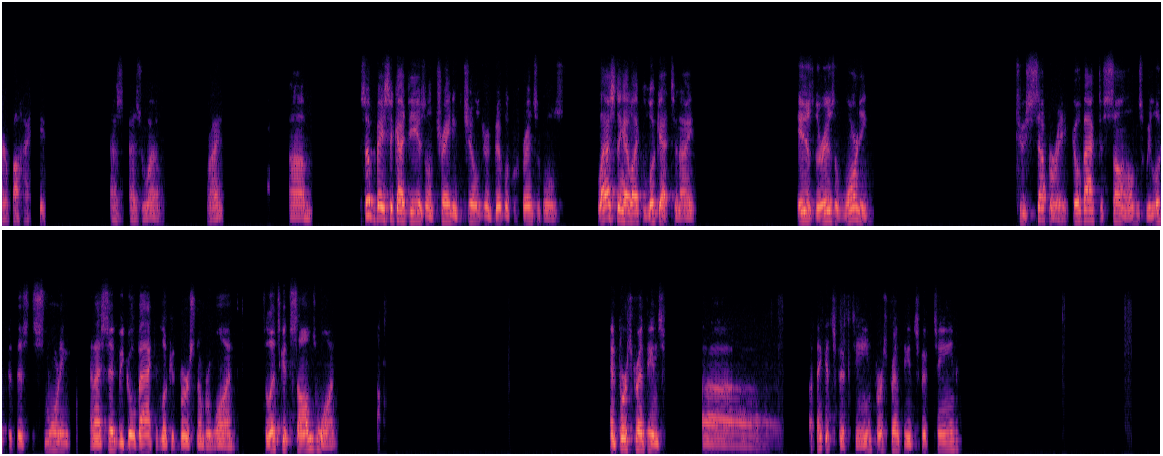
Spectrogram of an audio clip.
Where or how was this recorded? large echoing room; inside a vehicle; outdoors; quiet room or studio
large echoing room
